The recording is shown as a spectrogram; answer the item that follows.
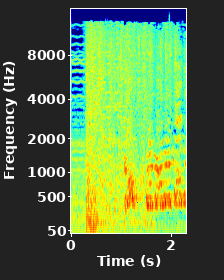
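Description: A sudden loud smash like breaking glass cuts off a held synth chord about a quarter second in, its noisy tail running on. About a second in, a wobbly pitched voice calls out over it.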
